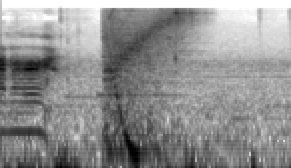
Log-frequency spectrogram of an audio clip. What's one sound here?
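A shimmering magical whoosh sweeps upward.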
